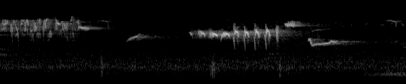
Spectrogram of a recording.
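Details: Birds chirping at sunrise in the early morning: a high buzzy phrase, a short rising whistle, then a fast series of pulsed trilled notes and a sliding whistle, over a faint low hum.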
